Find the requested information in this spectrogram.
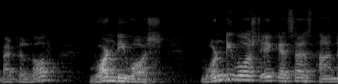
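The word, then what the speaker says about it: Wandiwash: British उच्चारण है वॉन्डिवॉश।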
